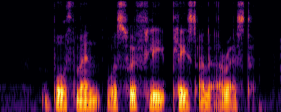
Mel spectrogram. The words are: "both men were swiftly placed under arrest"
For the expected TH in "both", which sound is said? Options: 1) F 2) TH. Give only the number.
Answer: 2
